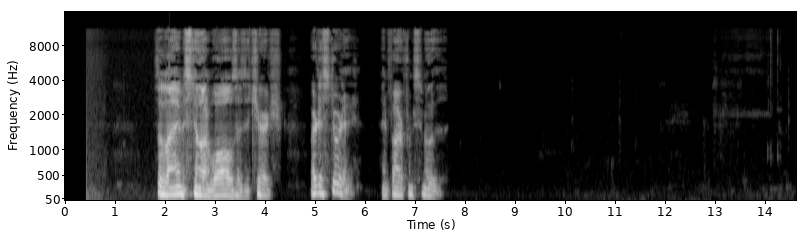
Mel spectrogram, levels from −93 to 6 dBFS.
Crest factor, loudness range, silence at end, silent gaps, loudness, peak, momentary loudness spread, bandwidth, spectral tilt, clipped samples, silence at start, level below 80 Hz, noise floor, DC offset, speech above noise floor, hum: 20 dB; 13 LU; 7.1 s; none; -16 LUFS; 0 dBFS; 18 LU; 11.5 kHz; -5 dB/octave; under 0.1%; 1.85 s; -52 dBFS; -82 dBFS; under 0.1%; 66 dB; none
